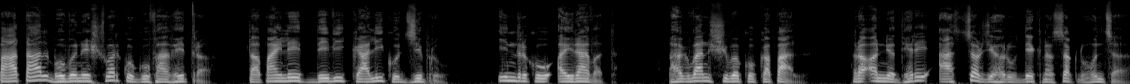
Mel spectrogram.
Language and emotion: Nepali, neutral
